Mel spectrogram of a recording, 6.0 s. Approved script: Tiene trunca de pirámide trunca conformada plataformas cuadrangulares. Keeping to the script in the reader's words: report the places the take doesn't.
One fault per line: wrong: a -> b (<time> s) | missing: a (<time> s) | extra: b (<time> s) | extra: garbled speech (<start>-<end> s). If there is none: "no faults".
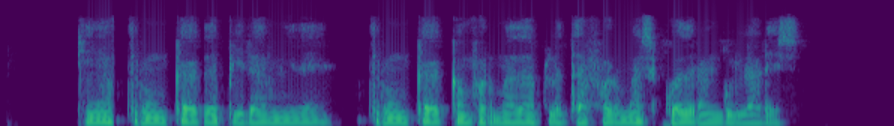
no faults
